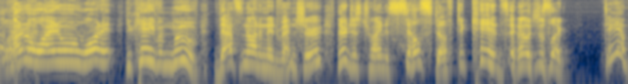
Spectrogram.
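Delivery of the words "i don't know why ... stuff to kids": put-on, high, angry yelling rant. Retelling how she yells at the commercial every time it comes on: retelling her angry yell. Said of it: "she yells at it".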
